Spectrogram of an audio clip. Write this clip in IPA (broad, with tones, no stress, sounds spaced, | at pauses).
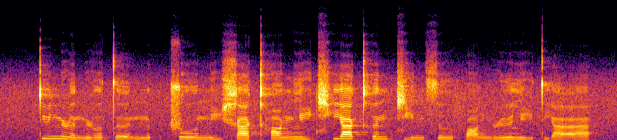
t̪ y˥ n ɻ ə̰˨˩ n ɻ ɤ˥˩ t̪ ə̰˨˩˦ n | ʈ͡ʂ o˥˩ ʊ̯ n̪ ḭ˨˩ x ä˥˩ kʰ ɑ˧˥ ŋ l i˧˥ t͡ɕʰ j ä˥˧ kʰ ə˥˩ n t͡ɕ i˧˥ n s ɹ̩˧˥ f ɑ̰˨˩ ŋ ɻ ɻ̩˥ l i˥˩ t̪ j ä̰˨˩˦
